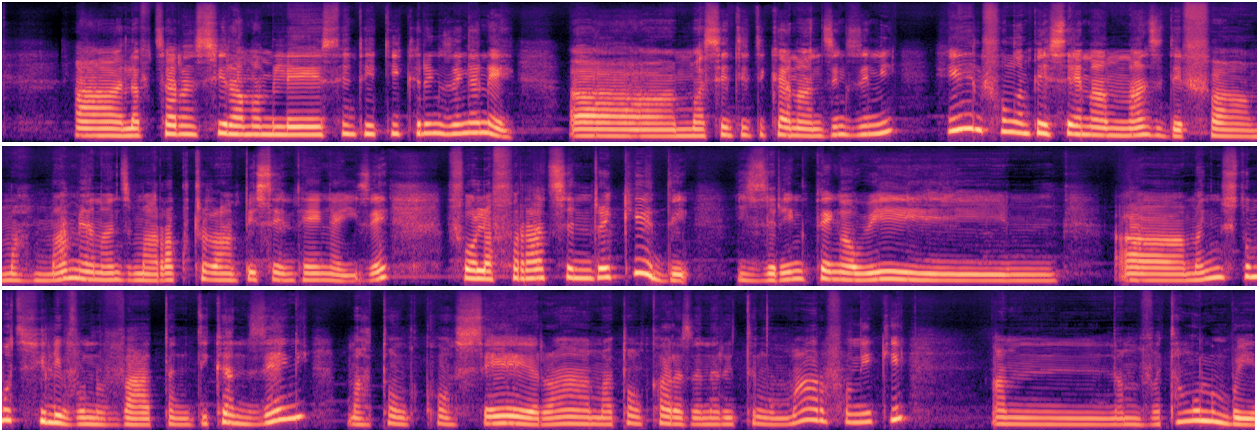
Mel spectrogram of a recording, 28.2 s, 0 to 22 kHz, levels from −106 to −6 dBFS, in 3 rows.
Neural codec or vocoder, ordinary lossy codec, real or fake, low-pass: codec, 44.1 kHz, 7.8 kbps, Pupu-Codec; none; fake; none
